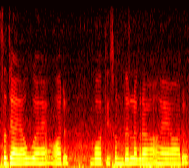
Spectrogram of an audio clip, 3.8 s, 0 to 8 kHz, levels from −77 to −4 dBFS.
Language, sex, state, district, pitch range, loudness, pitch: Hindi, female, Punjab, Pathankot, 235-245 Hz, -16 LUFS, 240 Hz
